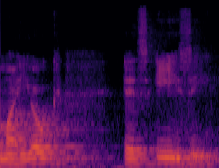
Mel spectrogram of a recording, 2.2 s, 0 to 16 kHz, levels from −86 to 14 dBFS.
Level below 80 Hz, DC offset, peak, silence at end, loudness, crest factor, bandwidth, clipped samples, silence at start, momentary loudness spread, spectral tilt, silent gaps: -64 dBFS; under 0.1%; -16 dBFS; 0 s; -33 LUFS; 18 dB; 13.5 kHz; under 0.1%; 0 s; 17 LU; -6.5 dB/octave; none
